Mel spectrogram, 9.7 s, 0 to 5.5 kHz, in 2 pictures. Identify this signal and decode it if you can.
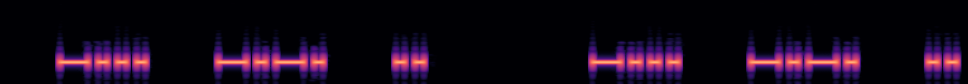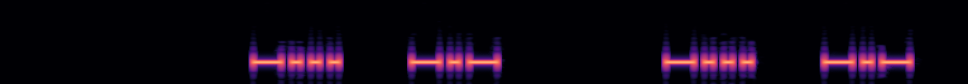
Morse code, heard as a keyed tone, about 25 wpm, spaced as for 16 wpm, 700 Hz. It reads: BCI BCI BK BK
